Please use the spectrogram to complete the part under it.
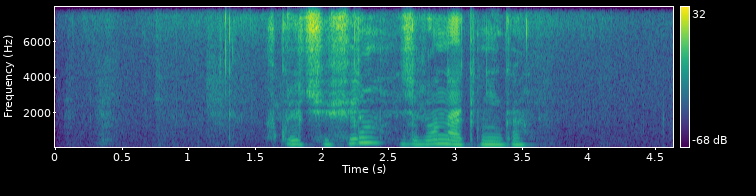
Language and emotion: Russian, neutral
